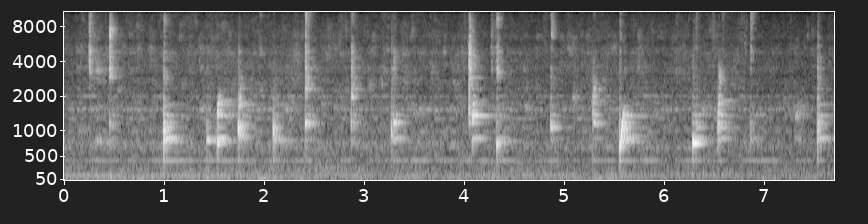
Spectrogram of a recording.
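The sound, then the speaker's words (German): Water drips steadily and unevenly inside a spring water catchment with plastic pipes, each drop a clear, hollow plink with a short ringing echo, about two or three drops a second, with no voices. “Und da konnte man hören, wie die Wasserfassung, wie es klingt in der Wasserfassung und konnte das auch noch ein bisschen verstellen.”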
